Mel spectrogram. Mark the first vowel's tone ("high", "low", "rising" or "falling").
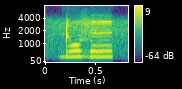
high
